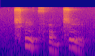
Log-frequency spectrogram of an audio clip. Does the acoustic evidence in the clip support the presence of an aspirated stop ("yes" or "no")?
yes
